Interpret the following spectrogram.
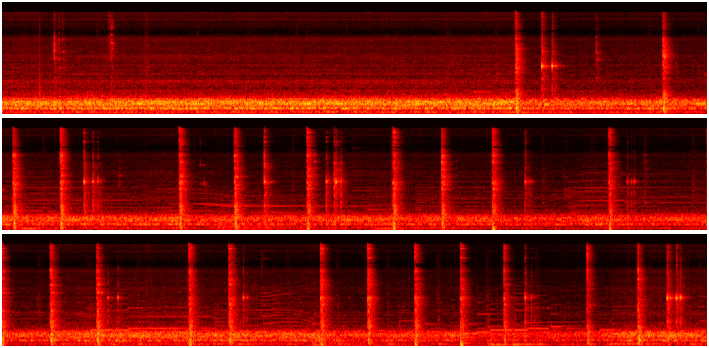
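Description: Blacksmith's hammer striking red-hot steel bar stock on an anvil, forging a step into a tong jaw. The strikes begin about eight seconds in and keep up an uneven rhythm of roughly one to two a second, over a steady low rumble.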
